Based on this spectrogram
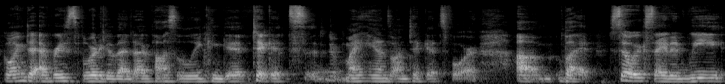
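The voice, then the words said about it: Partly lost, strained voice. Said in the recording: “My voice is a little bit gone”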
